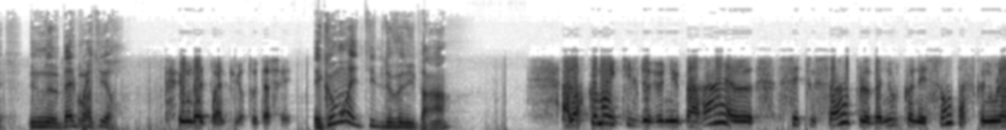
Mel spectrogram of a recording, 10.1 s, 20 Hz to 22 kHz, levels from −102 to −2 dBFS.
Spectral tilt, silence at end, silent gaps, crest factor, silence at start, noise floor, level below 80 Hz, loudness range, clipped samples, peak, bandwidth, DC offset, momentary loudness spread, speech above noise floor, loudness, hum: -6 dB/octave; 0 s; none; 14 dB; 0.3 s; -46 dBFS; -44 dBFS; 4 LU; under 0.1%; 0 dBFS; 14.5 kHz; under 0.1%; 11 LU; 32 dB; -14 LUFS; none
